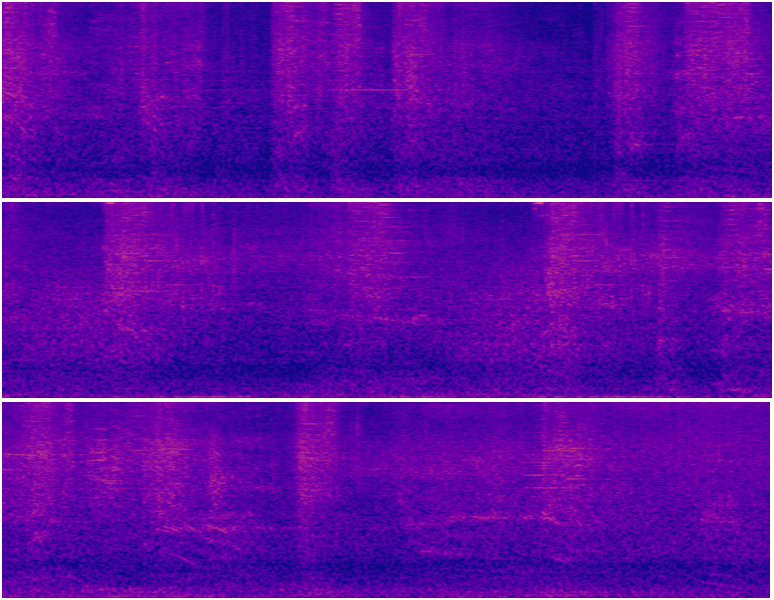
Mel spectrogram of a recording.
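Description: Game blades clang and slash in rapid combat.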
